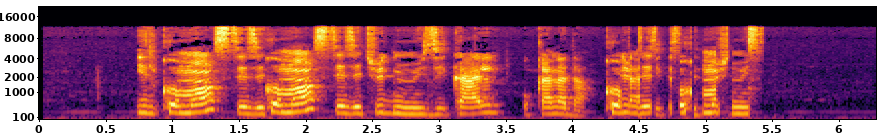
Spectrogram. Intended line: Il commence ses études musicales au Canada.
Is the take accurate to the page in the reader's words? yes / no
no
